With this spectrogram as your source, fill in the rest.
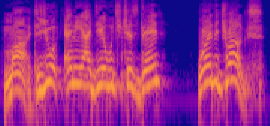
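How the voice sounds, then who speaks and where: Man voicing an angry teenage son, high and strained. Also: sing-song, normal speed, husky, full character voice. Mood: furious. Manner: loud, indignant demanding. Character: angry, panicked teenage son confronting his mother. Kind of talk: audiobook character voice. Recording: dull, band-limited audio.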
